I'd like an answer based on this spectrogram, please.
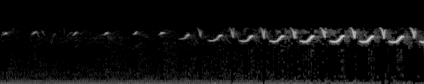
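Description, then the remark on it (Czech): A songbird sings alone, starting with soft, spaced high whistles that quicken and swell into a loud, rapid run of repeated trilling notes, over a faint low hum. “Jeho postupné nabírání tónu do závratné výšky, z které potom spadne hlasitým tlukotem, je v ptačím světě unikátní.”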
